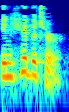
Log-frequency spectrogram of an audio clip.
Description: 音節in・híb・i・tor 発音記号・読み方
/‐ṭɚ(米国英語), ‐tə(英国英語)/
